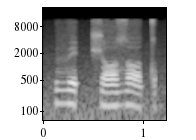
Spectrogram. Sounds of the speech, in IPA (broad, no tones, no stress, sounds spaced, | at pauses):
v e ʔ t͡ʃ ɒ z ɒ t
